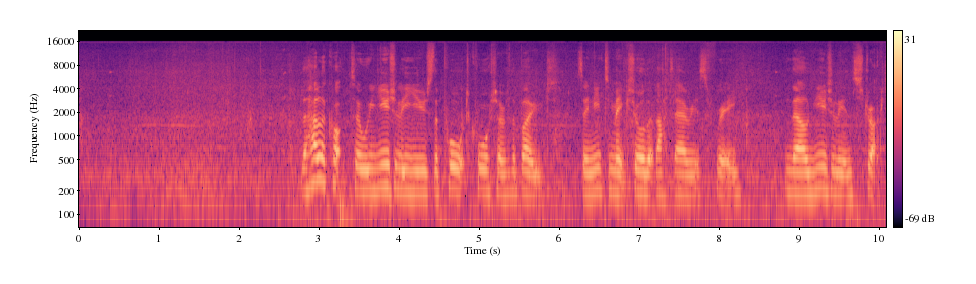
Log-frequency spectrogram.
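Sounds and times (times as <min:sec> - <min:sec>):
water rushing past yacht: 0:00.0 - 0:10.0
wind: 0:00.0 - 0:10.0.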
